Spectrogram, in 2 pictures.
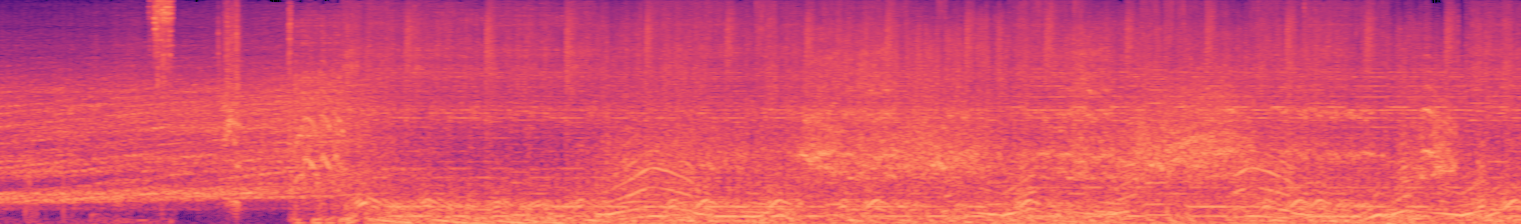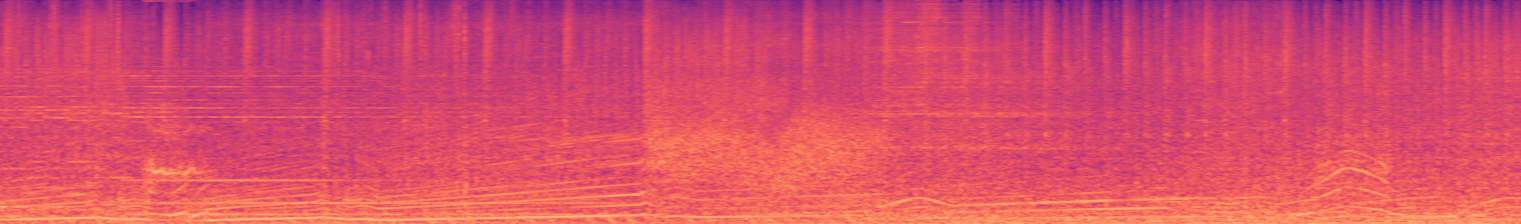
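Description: Sports motorcycle engine coming in about three seconds in and revving up through the gears, its pitch climbing and dropping again and again, under background music.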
